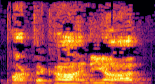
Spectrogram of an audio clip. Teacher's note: people in New England states of America will pronounce words with an R without an R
